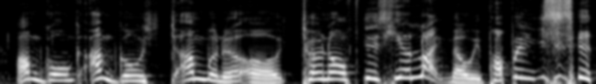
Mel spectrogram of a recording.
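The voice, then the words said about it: Mock Cockney accent. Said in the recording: “speaking with a Cockney accent”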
